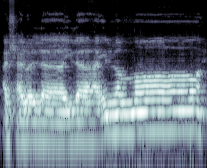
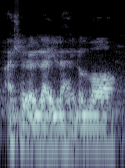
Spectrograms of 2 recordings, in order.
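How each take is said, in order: First: It is said loudly, in full voice. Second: It is said quietly, under the breath. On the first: "Lepas tu baru kuat" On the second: "secara senyap"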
